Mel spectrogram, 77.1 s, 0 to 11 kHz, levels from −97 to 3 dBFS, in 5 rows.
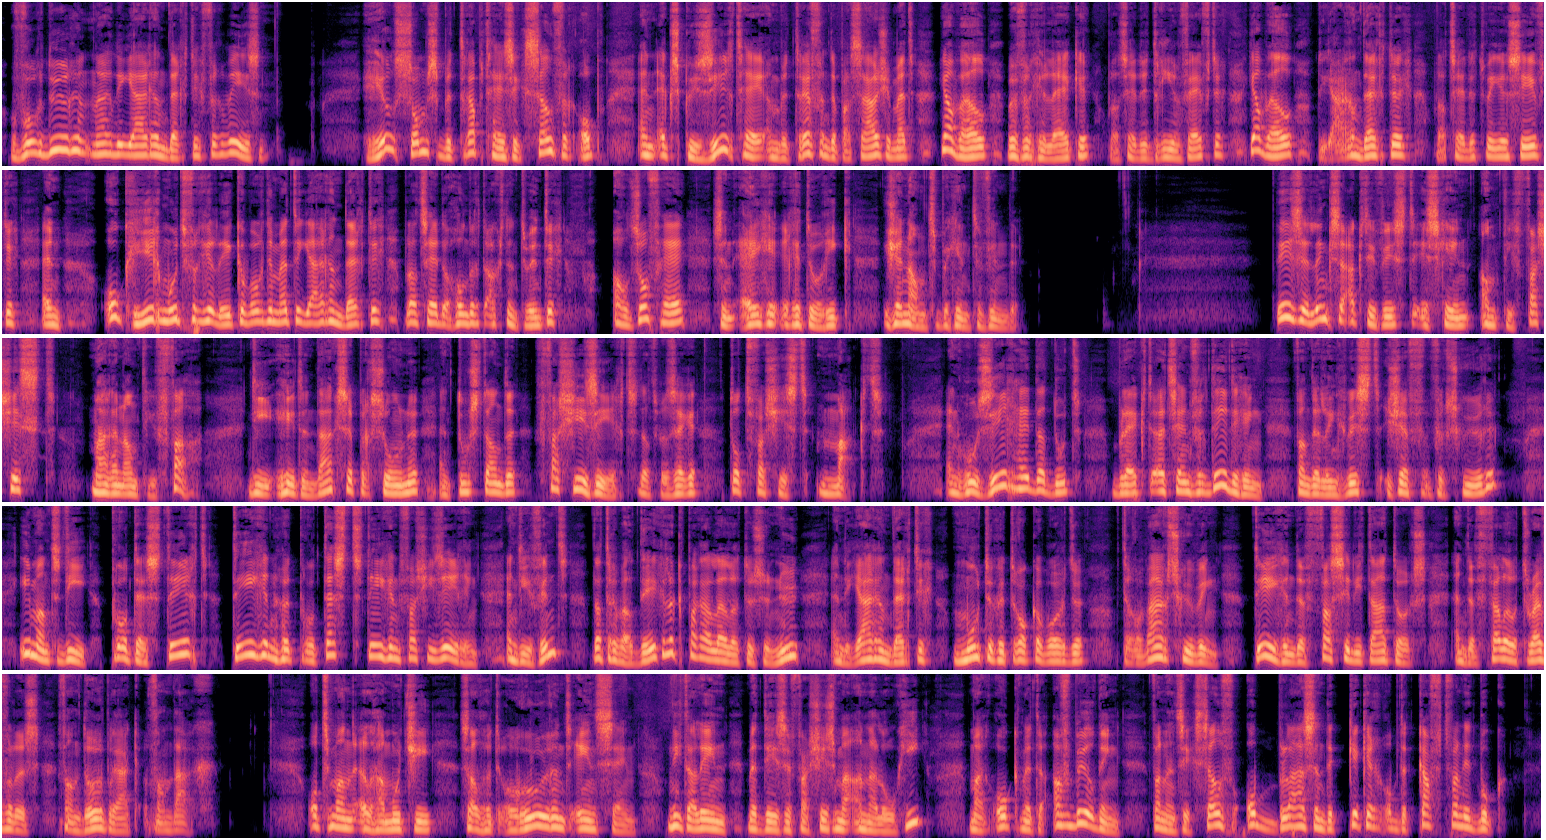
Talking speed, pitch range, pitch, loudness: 120 wpm, 120-165 Hz, 140 Hz, -17 LUFS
